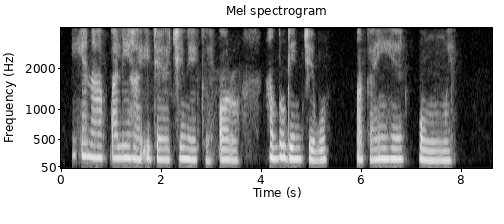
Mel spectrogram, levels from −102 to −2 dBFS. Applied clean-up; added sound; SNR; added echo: none; none; none; none.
